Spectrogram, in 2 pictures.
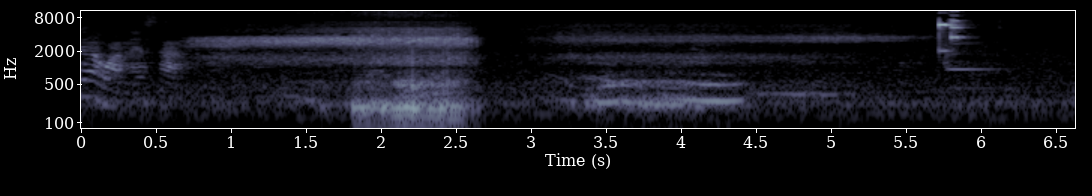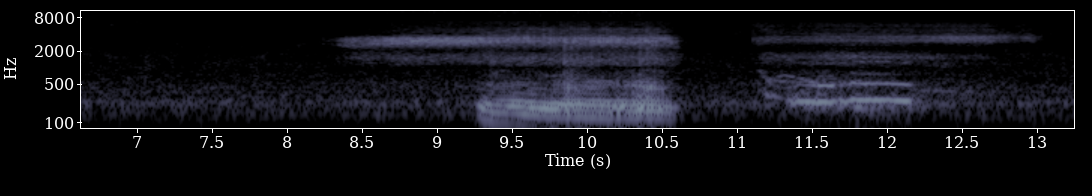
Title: Gotti snoring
